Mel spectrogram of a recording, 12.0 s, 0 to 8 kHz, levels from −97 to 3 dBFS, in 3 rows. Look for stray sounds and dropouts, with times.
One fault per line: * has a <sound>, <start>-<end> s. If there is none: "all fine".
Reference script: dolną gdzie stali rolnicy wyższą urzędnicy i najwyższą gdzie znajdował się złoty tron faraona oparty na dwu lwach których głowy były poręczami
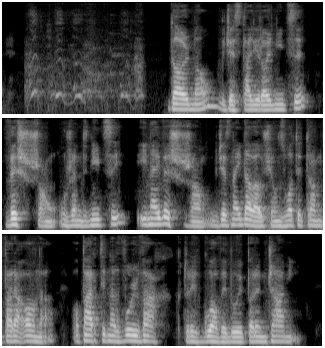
* has a bark, 0.3-1.8 s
